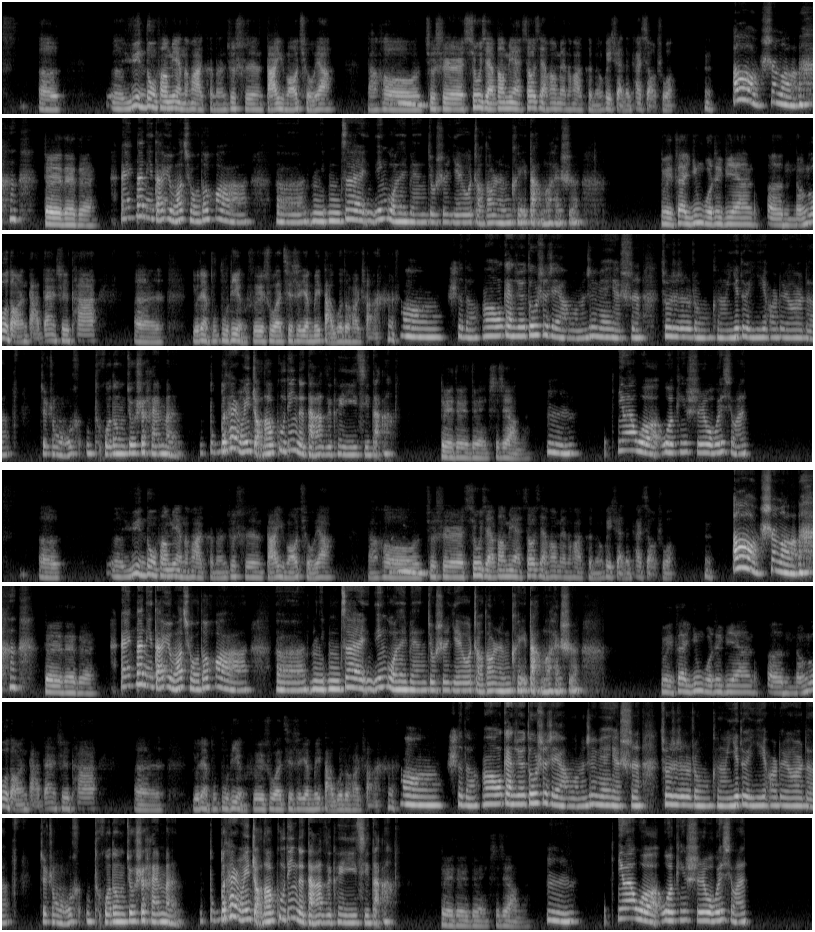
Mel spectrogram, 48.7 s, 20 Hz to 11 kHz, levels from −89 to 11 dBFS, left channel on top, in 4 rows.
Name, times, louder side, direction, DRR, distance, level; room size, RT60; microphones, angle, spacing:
voice 1, 0.6-0.9 1.6-4.9 5.5-10.1 10.5-10.7 12.8-13.6 22.1-25.7 26.3-26.7 27.2-30.3 43.1-44.4, left 4 dB, 85° left, 0.8 m, -30 dB
voice 2, 5.8-6.4 11.0-12.6 13.8-21.2 30.3-36.6 37.1-39.2 39.5-42.4 44.7-45.1 45.7-47.7, right 3 dB, 90° right, 0.7 m, -26 dB
4.8 x 2.2 x 3.5 m
head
